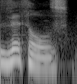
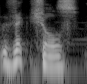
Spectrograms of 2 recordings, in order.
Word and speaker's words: victuals: By the way, it's pronounced vithl, not victuals. Vitals.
